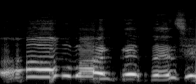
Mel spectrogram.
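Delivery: high, slow, helpless laughter, cracking up.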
